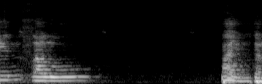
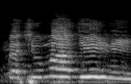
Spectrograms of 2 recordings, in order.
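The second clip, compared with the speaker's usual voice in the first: mock scream; 11 semitones higher, slower than usual. Falling recruit cries out in hammed-up panic. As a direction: wail like you're falling. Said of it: "dia teriak".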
